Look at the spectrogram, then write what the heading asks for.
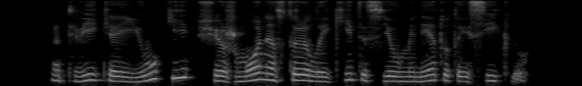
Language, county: Lithuanian, Kaunas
